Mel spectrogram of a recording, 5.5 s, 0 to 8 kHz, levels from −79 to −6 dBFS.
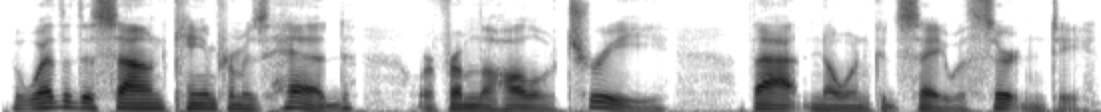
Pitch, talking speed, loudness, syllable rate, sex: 105 Hz, 220 wpm, -19 LUFS, 5.3 syllables/s, male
